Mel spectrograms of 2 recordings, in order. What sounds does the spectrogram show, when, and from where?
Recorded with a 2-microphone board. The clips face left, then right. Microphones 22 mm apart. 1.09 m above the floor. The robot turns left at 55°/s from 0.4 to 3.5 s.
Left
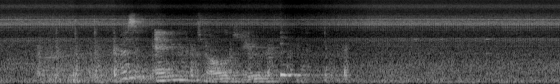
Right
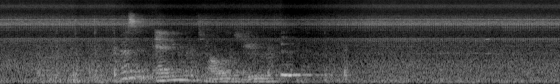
1.2 s a woman speaking: 165° left, 5.5 m; by 2.7 s 85° left, 5.5 m
2.8 s a cowbell: 75° left (ahead or behind), 6.5 m; by 3.0 s 85° left, 6.5 m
